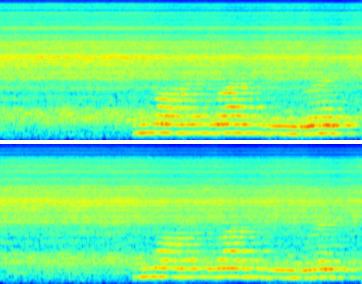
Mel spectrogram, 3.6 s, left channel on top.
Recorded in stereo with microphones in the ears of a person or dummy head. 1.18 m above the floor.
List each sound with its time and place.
0.0 s running water: 35° left (ahead or behind), 10 m
1.3 s singing: 35° left (ahead or behind), 9 m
